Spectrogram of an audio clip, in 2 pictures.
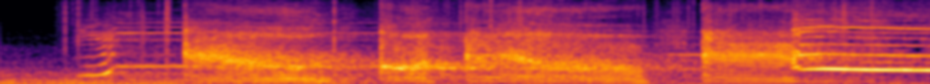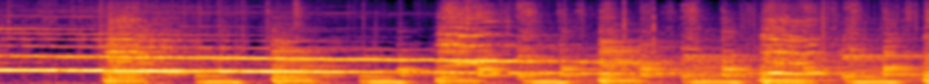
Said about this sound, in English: It's a full moon, and a howl was heard. The young ladies all shook with fear, because the lobizón is coming.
